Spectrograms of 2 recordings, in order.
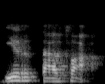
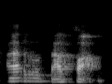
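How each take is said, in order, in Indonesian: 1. Kata ini diawali dengan vokal 'i'. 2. Kata ini diawali dengan vokal 'a'. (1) "Bacanya apa? Irtafa" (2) "Tidak boleh bacanya artafa"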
